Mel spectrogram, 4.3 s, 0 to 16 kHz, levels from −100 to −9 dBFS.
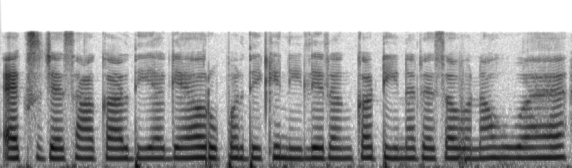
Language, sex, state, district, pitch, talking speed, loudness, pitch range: Hindi, female, Uttar Pradesh, Jyotiba Phule Nagar, 225 Hz, 235 wpm, -19 LUFS, 220-230 Hz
